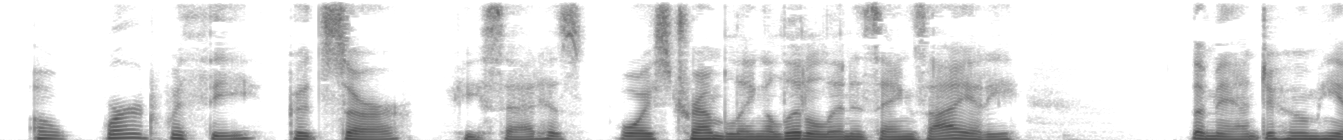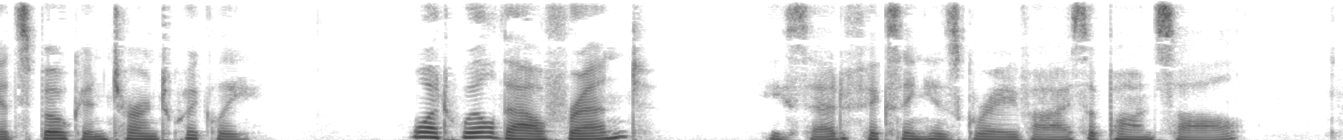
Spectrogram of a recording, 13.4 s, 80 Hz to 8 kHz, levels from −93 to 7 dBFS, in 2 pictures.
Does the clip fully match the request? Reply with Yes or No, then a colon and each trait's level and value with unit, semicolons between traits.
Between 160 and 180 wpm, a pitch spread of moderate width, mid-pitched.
Yes: average, 170 wpm; average, 3.1 semitones; medium, 155 Hz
